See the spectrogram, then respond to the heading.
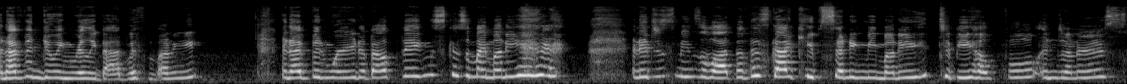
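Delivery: tearful words spoken while crying. Talking about a guy who keeps sending money, crying while talking. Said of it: "I'm sorry for crying".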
